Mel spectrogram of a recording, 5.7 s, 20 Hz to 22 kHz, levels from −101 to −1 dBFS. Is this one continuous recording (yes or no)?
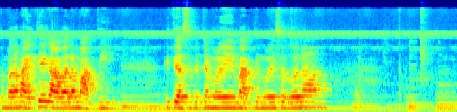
yes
